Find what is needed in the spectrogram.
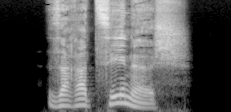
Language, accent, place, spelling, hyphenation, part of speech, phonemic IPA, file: German, Germany, Berlin, sarazenisch, sa‧ra‧ze‧nisch, adjective, /zaʁaˈt͡seːnɪʃ/, De-sarazenisch.ogg
- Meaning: of the Saracenes; Saracenic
